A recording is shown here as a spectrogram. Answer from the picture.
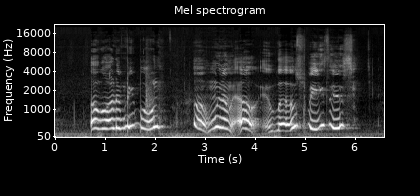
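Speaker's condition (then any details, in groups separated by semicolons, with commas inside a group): Cerebral palsy, athetoid, severe; articulation affected, may be hard to understand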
